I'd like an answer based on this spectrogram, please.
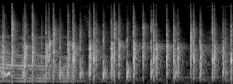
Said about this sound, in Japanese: はい拍手お願いします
